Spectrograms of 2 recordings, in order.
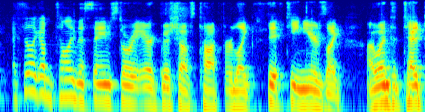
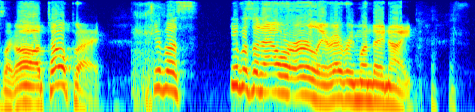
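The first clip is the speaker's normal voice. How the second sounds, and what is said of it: Ted Turner impression, sounding like Rip Torn. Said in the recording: “That was my Ted Turner impression. ... I don't think it was good. Very good. ... It sounded like Rip Torn, actually.”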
